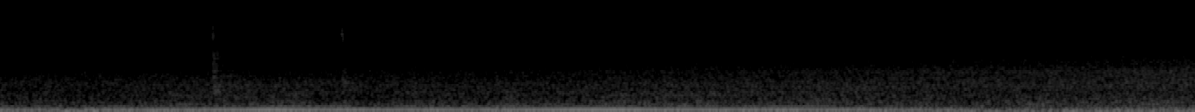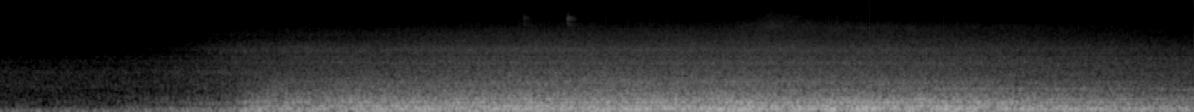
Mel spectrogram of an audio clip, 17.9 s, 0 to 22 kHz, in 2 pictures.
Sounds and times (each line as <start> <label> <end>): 10.0 trains passing by 17.9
